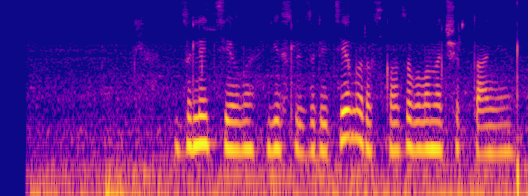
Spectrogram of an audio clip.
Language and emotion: Russian, neutral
